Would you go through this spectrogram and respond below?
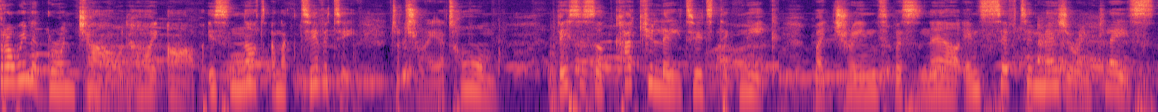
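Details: Adult reporter narrating; fluent speech.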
